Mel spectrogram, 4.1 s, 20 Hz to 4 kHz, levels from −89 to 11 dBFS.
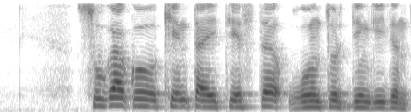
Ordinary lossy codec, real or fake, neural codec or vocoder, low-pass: none; real; none; 3.6 kHz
